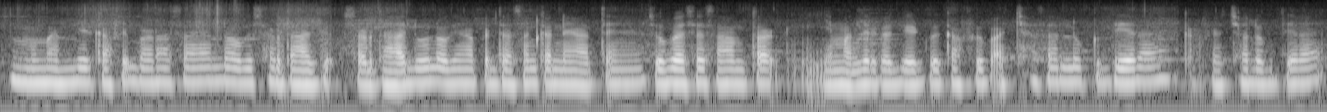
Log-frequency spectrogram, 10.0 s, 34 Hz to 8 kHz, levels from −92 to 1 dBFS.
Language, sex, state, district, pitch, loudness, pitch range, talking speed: Hindi, male, Bihar, Muzaffarpur, 140 Hz, -20 LUFS, 135-145 Hz, 235 wpm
